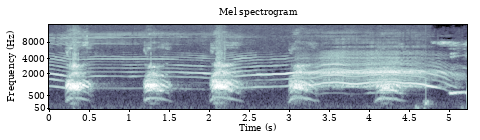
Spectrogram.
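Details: Bobcat screams: three clipped, nasal yowls about a second apart, then a longer, drawn-out wavering scream that slides downward and fades.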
